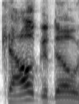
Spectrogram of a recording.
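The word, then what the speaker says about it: Gal Gadot: was the announcer incredible did he say galgadot yes do I have her last name wrong no no you're right galado is correct and he screwed it up and he did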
